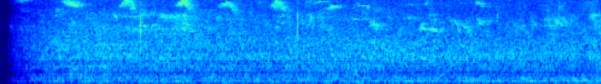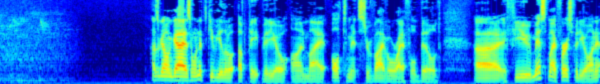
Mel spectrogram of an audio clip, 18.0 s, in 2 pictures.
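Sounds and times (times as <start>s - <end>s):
bird chirping: 0.1s - 10.2s.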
